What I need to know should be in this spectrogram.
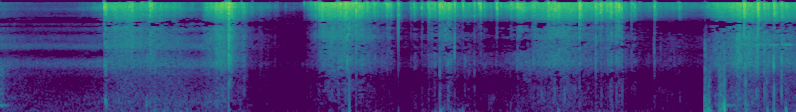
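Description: Leafy plants rustle and brush close by.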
